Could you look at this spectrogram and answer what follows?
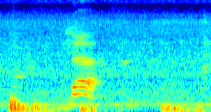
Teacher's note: நுனிநாக்கு அல்லது தலைப்பகுதி மேல்முன் பற்களின் உட்புற வேரை தொடும்போது வெளியாகும்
